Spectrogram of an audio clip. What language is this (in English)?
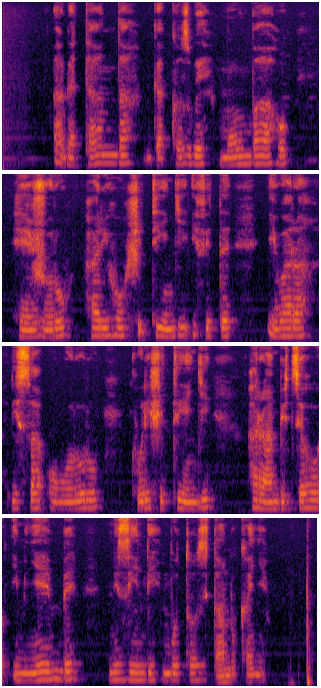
Kinyarwanda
